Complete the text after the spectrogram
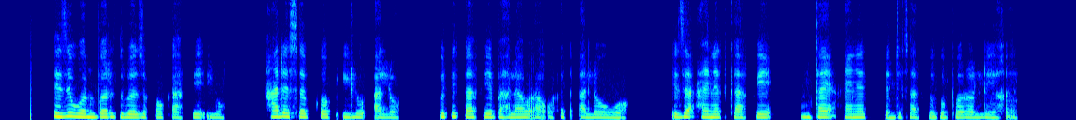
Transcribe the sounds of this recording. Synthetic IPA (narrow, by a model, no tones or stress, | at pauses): ʔɨziwɔnbɐɾzɨβɐzħukʰafeʔɨjːu | ħad̪ɐsɐβkʰofʔiluʔa̰lːɐ | ʔɨt̪ʰikʰafebahlawiʔa̰χʼʊ̰ħɨt̪alːɐwɨwo̞ | ʔɨziʕajnɐt̪kʰafe | ʔɨnt̪ʰajʕajnɐt̪ħɨd̪ːɨsat̪kʰɨɡɨbːɐɾɐlːujɪxɨʔɨ̰l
